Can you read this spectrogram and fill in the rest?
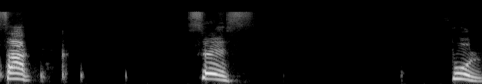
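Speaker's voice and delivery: সাক, সেস, ফুল as separate chunks with long pauses; distorted spelling pronunciation. Shown as a demonstration. Teacher breaking a word for spelling, syllable by syllable. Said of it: "বিকৃত ভাবে উচ্চারণ করবেন".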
